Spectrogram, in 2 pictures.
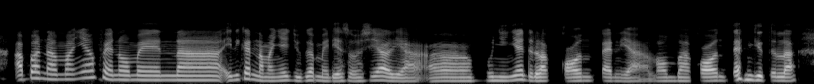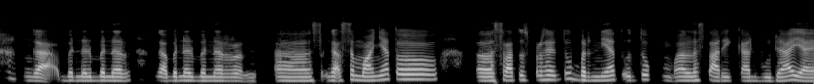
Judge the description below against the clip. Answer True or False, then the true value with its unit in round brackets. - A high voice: False (180 Hz)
